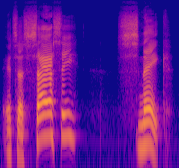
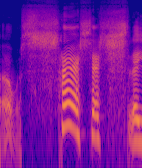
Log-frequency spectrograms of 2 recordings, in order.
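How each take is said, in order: First: High, loud sassy voice, slowly stretched; sassy character voice. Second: Sassy snake with long hissed S's; hissing snake. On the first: Asked to voice a sassy snake, high sass. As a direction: pitch SASSY way up and draw it out. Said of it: "Another voice I like to do". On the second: Voice teacher adding S's to a snake, sassy hiss. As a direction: draw every S out, high and very slow. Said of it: "put some S's in there like that". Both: Shown as a demonstration.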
